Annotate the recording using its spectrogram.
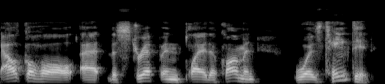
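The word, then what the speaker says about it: Playa del Carmen: They went to Playa Carmen. Am I saying it right? – Playa de Carmen.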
